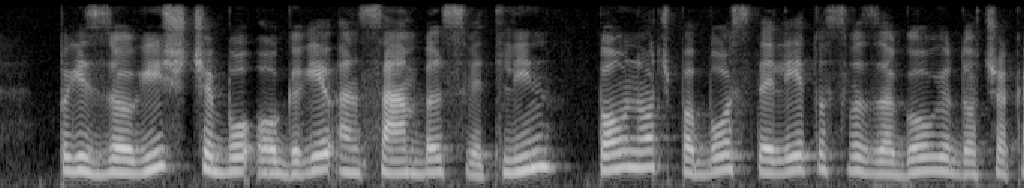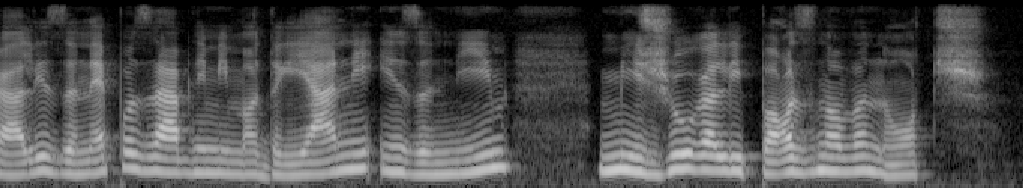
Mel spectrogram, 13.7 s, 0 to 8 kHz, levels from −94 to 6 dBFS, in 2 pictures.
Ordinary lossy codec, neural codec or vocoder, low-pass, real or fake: none; vocoder, 24 kHz, 100 mel bands, Vocos; 7.2 kHz; fake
